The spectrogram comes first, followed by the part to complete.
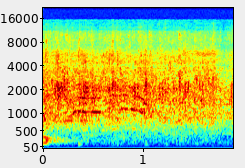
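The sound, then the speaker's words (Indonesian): A church audience applauding steadily during a service, a dense wash of many hands clapping at an even, sustained loudness throughout, with no voices standing out above it. “Wow, wow tepuk tangan lebih mantap.”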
